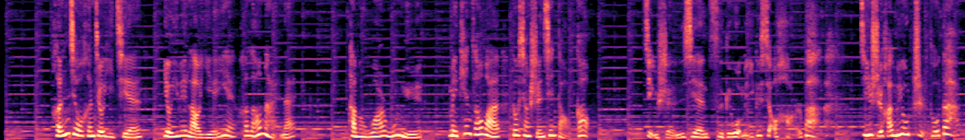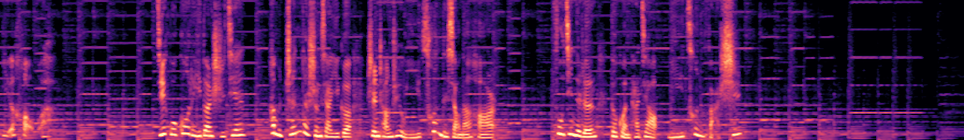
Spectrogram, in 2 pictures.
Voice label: story

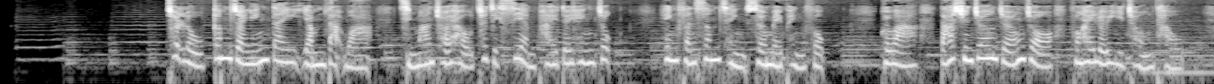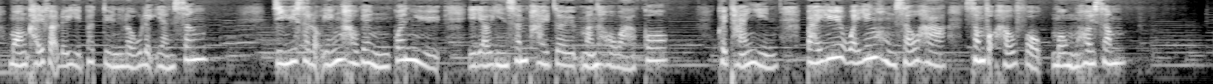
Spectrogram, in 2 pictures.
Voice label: Cantonese

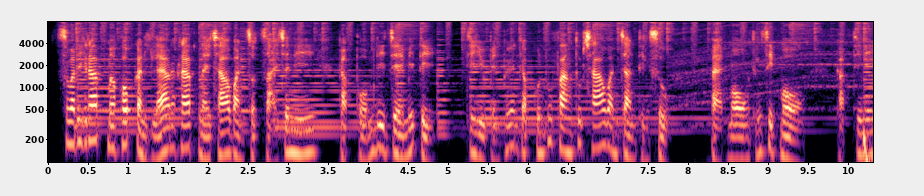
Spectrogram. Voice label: radio

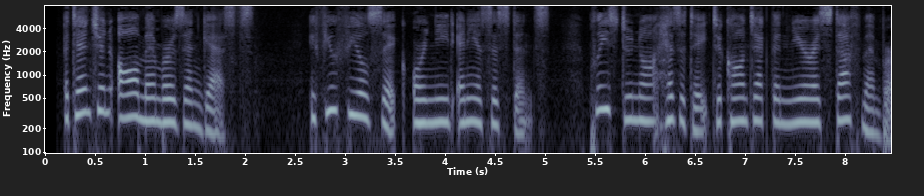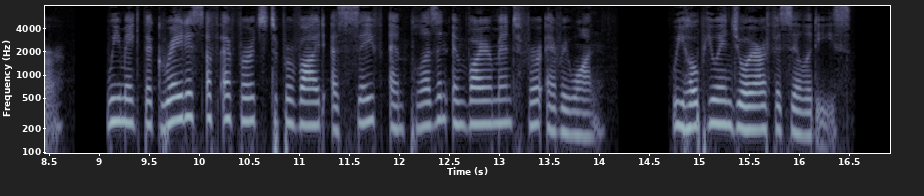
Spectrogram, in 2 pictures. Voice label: en

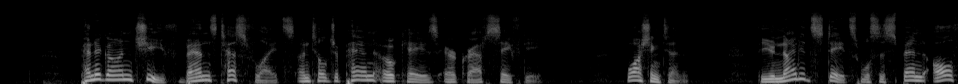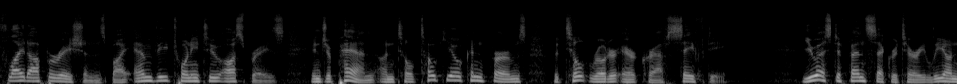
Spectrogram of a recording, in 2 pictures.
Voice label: news

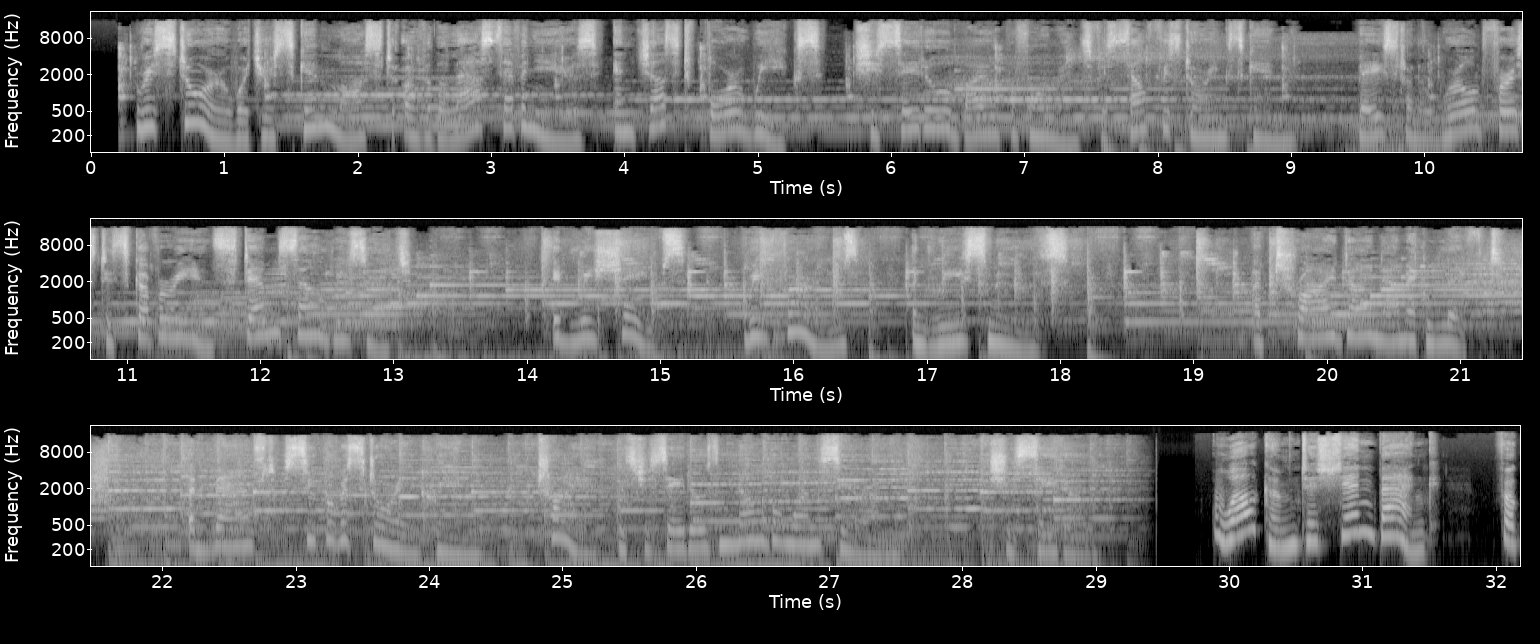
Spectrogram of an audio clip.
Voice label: USA

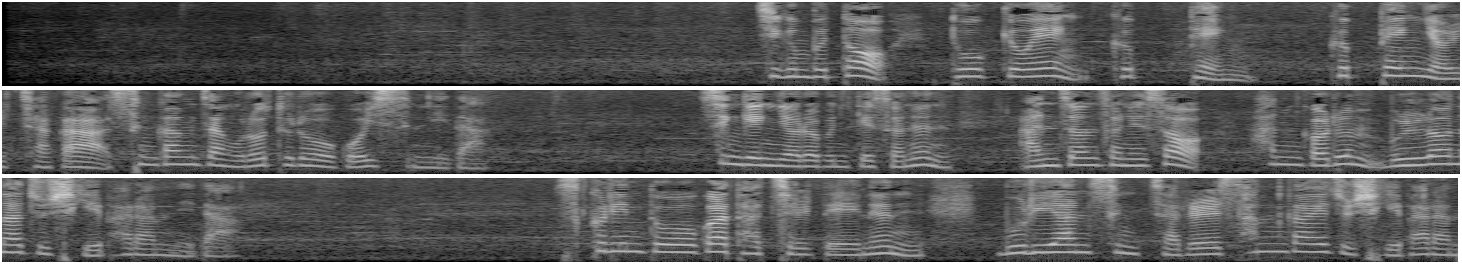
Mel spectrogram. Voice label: announce

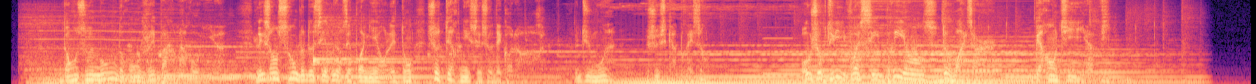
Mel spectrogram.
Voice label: french

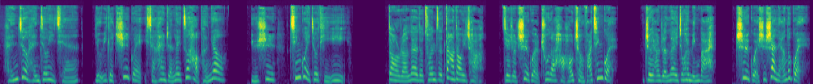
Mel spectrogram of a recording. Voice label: story

